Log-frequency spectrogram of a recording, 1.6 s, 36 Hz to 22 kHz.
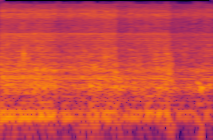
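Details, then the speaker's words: Mercury 2.2hp two-stroke outboard on a canoe at low throttle, about 6 km/h walking pace: steady, even putter with no misses or knocks, nice and relaxed. Normal low-throttle running. "It's yeah, nice and relaxed."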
